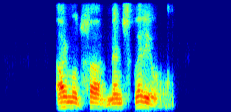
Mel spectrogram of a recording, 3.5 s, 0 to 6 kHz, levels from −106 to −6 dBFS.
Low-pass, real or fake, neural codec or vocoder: 5.4 kHz; fake; codec, 16 kHz, 1.1 kbps, Voila-Tokenizer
